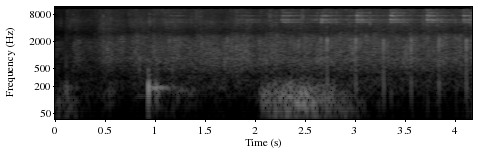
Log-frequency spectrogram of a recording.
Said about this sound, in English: Praise the Lord. Let's clap for God.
